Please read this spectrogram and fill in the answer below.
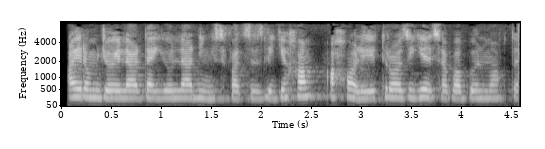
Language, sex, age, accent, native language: Uzbek, female, 18-24, Buxoro, Uzbek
